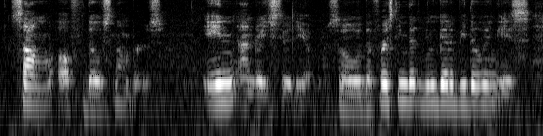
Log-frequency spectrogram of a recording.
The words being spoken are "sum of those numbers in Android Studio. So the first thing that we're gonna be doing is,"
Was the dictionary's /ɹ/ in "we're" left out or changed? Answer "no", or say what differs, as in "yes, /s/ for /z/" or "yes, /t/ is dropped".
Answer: yes, /l/ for /ɹ/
